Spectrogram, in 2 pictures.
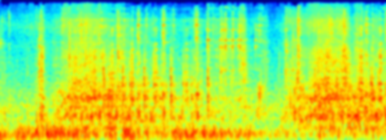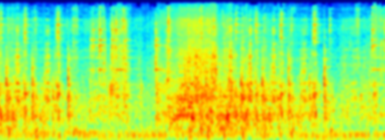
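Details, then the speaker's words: Lawn mower no-start, outdoors, before repair: rough rope pulls about every two seconds spin the engine without firing; no spark, lots of gas at the plug. "all right let's see what happens here i'll give her a couple of shots that seem to be working [Applause] here uh got no spark whoa geez"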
